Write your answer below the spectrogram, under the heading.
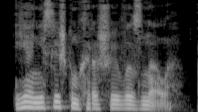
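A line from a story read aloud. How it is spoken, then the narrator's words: Muttered, woman. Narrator (Russian): пробормотала женщина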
